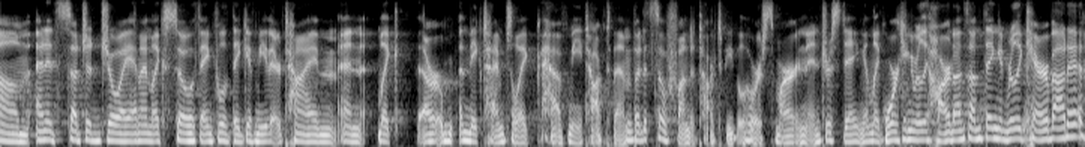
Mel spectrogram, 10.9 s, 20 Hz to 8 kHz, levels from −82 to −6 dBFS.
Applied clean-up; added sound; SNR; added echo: none; none; none; none.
